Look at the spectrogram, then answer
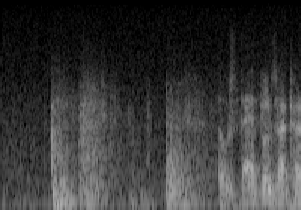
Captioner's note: thudding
